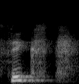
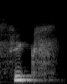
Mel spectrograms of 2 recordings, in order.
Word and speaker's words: sixth: Number six itself is going to be sixth. I know it sounds a little confusing, but we have the X sound six plus the th sound. Sixth. So combining them together and pronouncing a little quicker. Sixth.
